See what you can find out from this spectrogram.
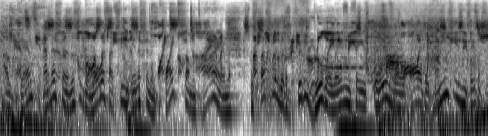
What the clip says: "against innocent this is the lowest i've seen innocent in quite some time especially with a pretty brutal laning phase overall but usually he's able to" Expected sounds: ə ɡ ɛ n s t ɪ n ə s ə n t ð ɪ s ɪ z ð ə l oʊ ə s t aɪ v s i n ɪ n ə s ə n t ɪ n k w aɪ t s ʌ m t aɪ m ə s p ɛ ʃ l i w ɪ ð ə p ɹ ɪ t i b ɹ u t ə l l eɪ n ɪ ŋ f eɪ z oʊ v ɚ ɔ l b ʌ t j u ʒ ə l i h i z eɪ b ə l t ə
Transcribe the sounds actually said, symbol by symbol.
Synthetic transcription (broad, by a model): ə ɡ ɛ n s t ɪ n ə s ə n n ð ɪ s ɪ z ð ə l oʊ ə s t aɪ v s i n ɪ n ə s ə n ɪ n k w aɪ t s ʌ m t aɪ m ə s p ɛ ʃ l i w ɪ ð ə p ɹ ɪ t i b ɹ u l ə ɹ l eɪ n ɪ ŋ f eɪ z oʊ ɚ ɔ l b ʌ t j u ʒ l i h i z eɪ ə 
